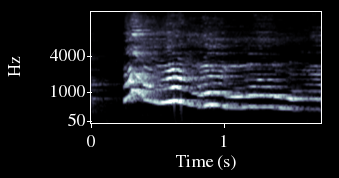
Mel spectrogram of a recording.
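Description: A single drawn-out dog howl that starts abruptly, dips slightly in pitch and then holds a steady, mournful tone. It is clear, with no voices.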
